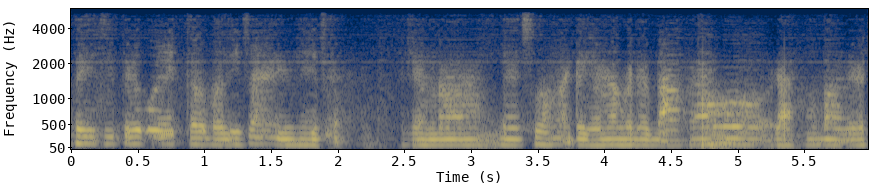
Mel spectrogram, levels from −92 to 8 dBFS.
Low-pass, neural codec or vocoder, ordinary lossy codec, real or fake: 5.4 kHz; codec, 44.1 kHz, 0.9 kbps, DAC; AAC, 48 kbps; fake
